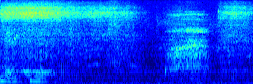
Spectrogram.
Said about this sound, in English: Oh me, a cough. A bad cough.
